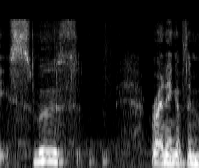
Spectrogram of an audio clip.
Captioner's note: speaking French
